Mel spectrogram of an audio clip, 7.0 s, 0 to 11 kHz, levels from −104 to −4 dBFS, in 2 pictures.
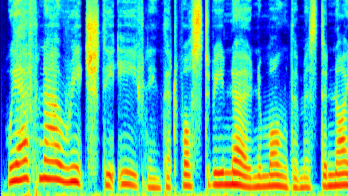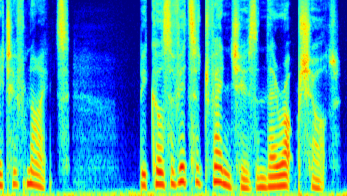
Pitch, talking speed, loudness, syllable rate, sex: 195 Hz, 215 wpm, -20 LUFS, 5.8 syllables/s, female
